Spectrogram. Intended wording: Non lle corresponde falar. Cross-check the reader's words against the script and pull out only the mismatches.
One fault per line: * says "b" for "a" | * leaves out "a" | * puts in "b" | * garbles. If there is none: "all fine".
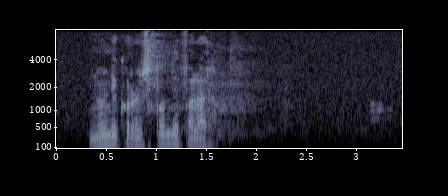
all fine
